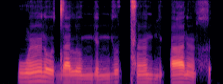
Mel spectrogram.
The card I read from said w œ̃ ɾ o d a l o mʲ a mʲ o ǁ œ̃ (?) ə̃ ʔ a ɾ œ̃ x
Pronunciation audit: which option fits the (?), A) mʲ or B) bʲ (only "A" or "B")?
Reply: B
